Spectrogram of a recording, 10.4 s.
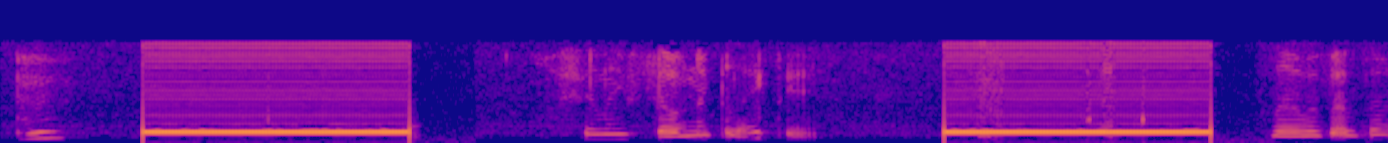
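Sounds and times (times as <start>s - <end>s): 
speech: 0.2s - 0.6s
telephone ringing: 1.1s - 3.1s, 7.1s - 9.1s.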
